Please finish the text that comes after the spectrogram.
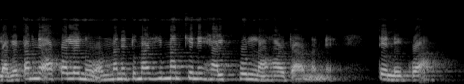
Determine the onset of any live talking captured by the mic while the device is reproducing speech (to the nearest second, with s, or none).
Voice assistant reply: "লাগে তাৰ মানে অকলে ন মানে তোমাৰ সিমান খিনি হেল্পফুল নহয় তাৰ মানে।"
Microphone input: none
